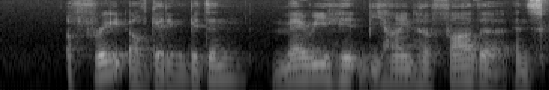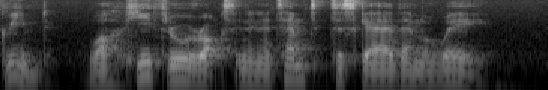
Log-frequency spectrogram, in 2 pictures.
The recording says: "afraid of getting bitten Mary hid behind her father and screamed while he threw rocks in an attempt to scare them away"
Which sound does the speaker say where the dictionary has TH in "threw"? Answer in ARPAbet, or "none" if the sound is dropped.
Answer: TH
